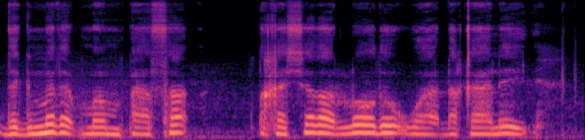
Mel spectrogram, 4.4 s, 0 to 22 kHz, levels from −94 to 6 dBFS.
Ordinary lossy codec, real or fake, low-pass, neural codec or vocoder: none; real; none; none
